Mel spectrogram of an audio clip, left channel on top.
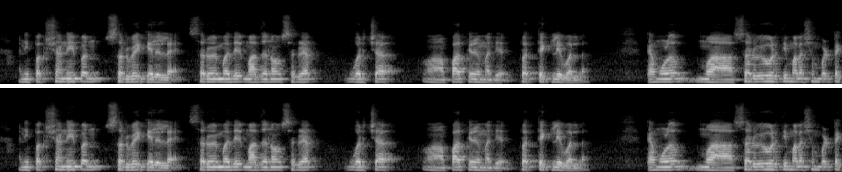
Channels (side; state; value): both; identical; correlation 1.00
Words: आणि पक्षाने पण सर्वे केलेला आहे. सर्वेमध्ये माझं नाव सगळ्यात वरच्या पातळीमध्ये प्रत्येक लेवलला. त्यामुळं सर्वेवरती मला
